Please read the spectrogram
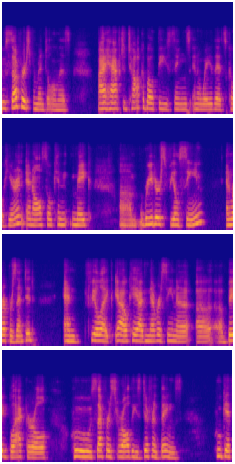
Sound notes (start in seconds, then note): none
